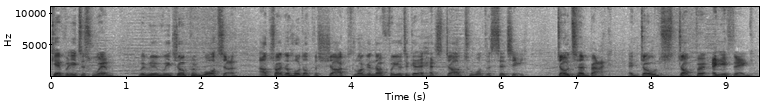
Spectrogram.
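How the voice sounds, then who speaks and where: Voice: mid-range voice, brisk, natural voice. Someone playing brave defiant cartoon guard, firm urgent orders, bit of music behind. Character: defiant, resolute underwater city guard leading an escape. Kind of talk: fan dub animation acting.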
